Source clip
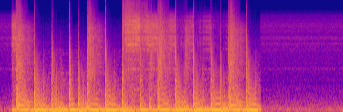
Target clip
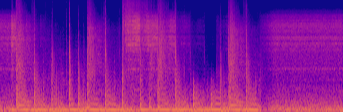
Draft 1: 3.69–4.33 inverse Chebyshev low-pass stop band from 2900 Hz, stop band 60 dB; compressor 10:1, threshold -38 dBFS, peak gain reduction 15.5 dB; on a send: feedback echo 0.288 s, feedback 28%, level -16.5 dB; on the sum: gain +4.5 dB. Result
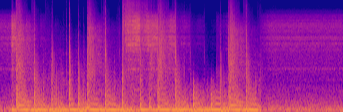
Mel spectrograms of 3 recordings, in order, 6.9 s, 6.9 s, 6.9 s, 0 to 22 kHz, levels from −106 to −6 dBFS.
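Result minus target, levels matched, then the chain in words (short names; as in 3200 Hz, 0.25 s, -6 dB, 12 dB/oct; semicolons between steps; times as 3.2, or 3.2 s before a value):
compressor: peak gain reduction -7 dB
3.69–4.33 inverse Chebyshev low-pass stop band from 2900 Hz, stop band 60 dB; compressor 10:1, threshold -46 dBFS, peak gain reduction 22.5 dB; on a send: feedback echo 0.288 s, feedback 28%, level -16.5 dB; on the sum: gain +4.5 dB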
